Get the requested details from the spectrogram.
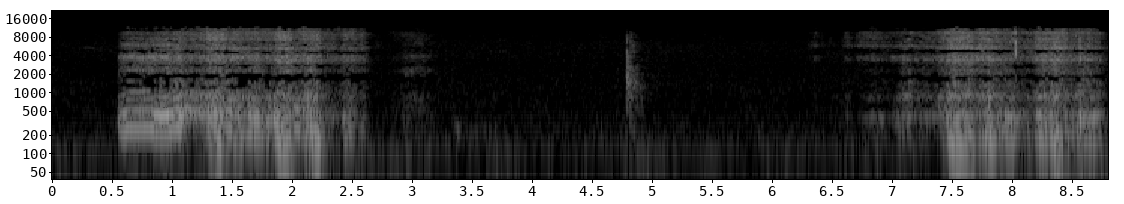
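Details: Beagle dog snoring very loudly: two long, rough, rattling breaths separated by a quiet pause; snoring.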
